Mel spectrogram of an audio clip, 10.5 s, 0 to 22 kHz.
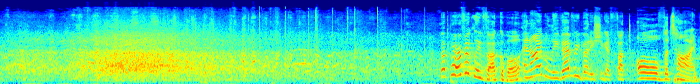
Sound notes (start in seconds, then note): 0.0 audience laughs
